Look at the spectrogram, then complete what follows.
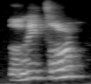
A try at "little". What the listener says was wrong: Yes, but don't say little, it's little. Little. Yeah, make it shorter. Little.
